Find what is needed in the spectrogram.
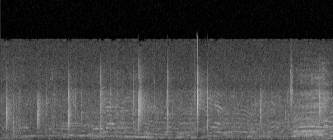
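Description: A person's voice with a long drawn-out note whose pitch slides slowly down, over scattered sharp clicks.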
